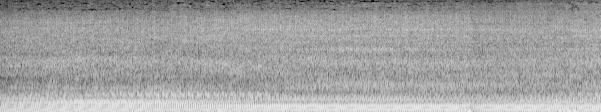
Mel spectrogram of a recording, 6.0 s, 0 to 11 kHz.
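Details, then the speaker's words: Honda EG9 with LS/VTEC turbo swap on stock P06 ECU, first start after install: even steady idle about 1100 rpm with smooth low burble, no knocks or misses, no check engine light; normal idle. "it sounds good [Music] we are idling pretty good there's no check engine lights it's about eleven hundred"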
